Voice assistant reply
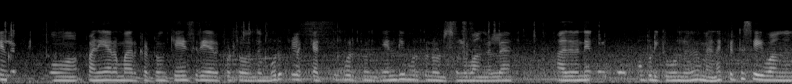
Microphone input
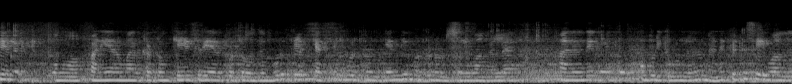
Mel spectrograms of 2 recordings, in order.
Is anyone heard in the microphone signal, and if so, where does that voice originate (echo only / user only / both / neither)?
echo only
